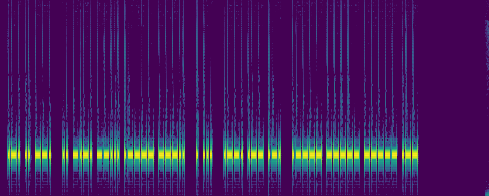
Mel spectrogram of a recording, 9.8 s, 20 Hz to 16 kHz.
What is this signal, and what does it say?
Morse code, heard as a keyed tone, about 36 wpm, 700 Hz. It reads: RIG IC718 ES PWR 100W
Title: Practice QSO - Exchange 2 - Info - 35wpm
